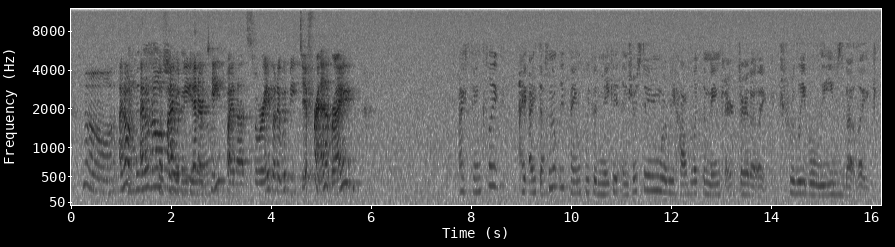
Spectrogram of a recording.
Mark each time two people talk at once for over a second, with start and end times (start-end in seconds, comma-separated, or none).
1.1-2.9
